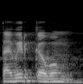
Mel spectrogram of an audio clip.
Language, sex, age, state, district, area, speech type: Tamil, male, 18-30, Tamil Nadu, Tiruchirappalli, rural, read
